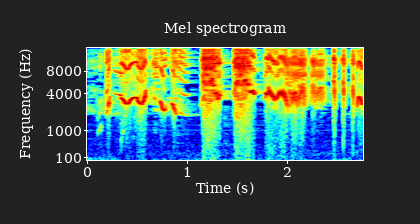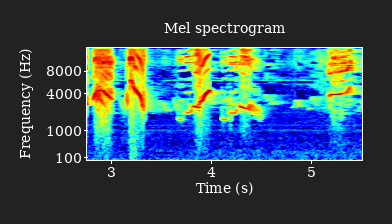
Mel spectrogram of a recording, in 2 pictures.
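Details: Oriental magpie-robin singing as a lure for a caged bird: dense, energetic phrases that mix warbled whistles, upward slurs and rasping bursts, almost without pause.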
